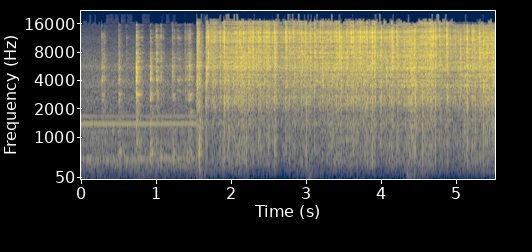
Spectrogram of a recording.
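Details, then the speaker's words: SIP Autoplus Mini 130 synergic inverter welder stick welding a 3.2 mm 6013 rod at 110 A: sharp crackling arc with a few spits at the start, then a steady even frying sizzle; stable, well-running arc, normal. "it's about as good as it gets on the 6013 that is enough absolutely amazing to use"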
